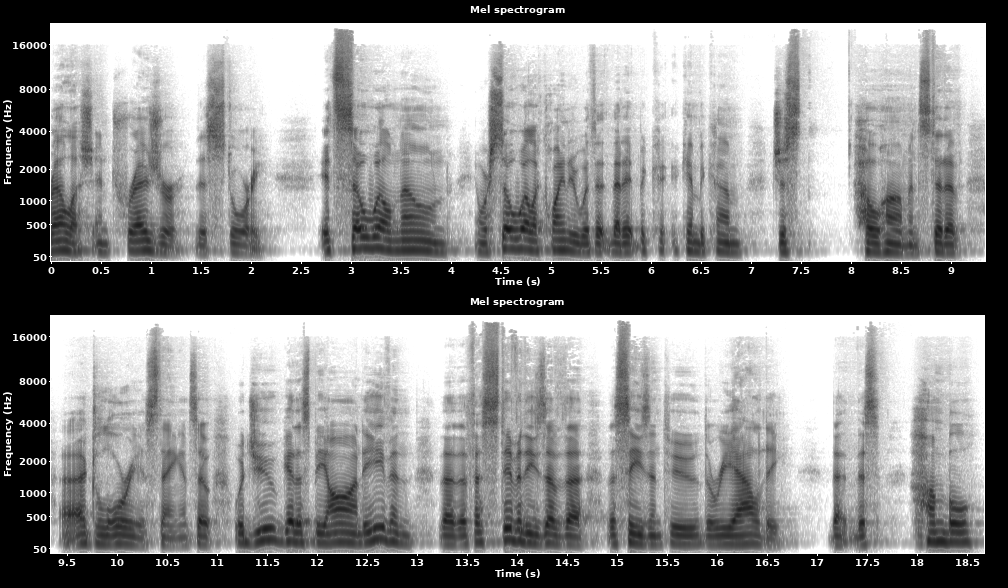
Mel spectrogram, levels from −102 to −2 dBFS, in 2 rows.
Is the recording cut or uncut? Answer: uncut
